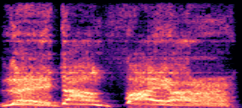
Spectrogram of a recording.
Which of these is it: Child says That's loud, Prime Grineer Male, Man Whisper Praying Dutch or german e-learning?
Prime Grineer Male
